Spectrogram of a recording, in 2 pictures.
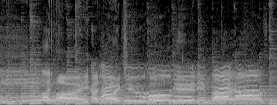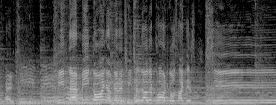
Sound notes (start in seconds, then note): none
